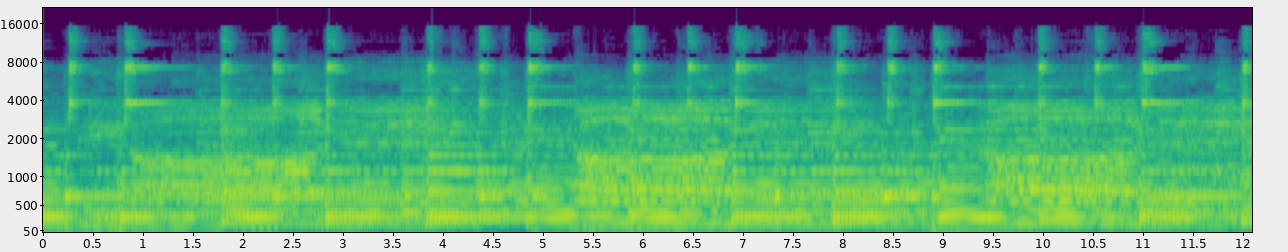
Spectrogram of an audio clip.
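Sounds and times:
percussion strokes: 0.0s - 12.0s
person chanting: 0.3s - 4.1s, 4.7s - 7.9s, 9.4s - 12.0s.

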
